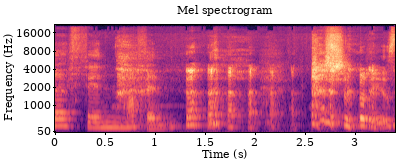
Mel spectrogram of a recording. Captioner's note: laughs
